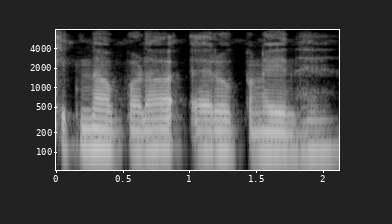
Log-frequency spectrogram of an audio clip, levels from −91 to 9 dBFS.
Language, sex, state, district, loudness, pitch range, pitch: Hindi, male, Uttar Pradesh, Budaun, -22 LUFS, 105-110 Hz, 105 Hz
